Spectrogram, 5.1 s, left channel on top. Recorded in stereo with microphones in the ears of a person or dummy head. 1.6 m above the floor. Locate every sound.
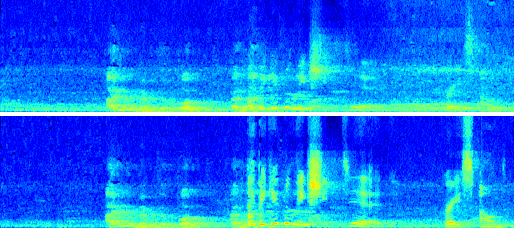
1.1 s a man speaking: 65° right (ahead or behind), 5.5 m
2.5 s a woman speaking: 70° right (ahead or behind), 0.6 m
